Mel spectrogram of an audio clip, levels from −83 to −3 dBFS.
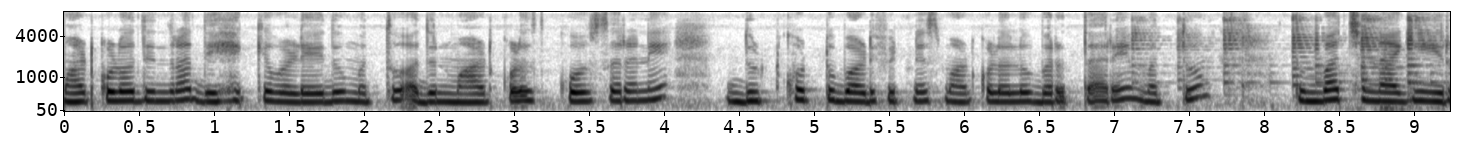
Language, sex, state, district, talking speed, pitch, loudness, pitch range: Kannada, female, Karnataka, Belgaum, 110 wpm, 235 Hz, -16 LUFS, 225-250 Hz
